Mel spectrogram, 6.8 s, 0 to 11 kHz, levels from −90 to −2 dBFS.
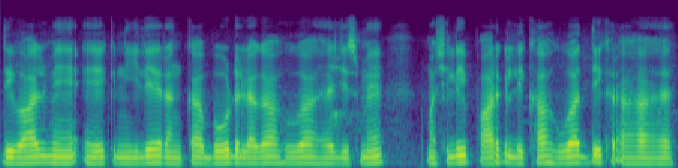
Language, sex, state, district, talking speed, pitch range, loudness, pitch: Hindi, male, Jharkhand, Ranchi, 160 wpm, 115-125 Hz, -17 LUFS, 120 Hz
